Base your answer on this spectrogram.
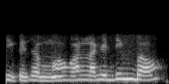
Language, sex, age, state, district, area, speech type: Assamese, female, 60+, Assam, Golaghat, urban, conversation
